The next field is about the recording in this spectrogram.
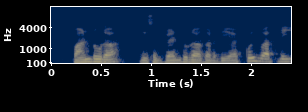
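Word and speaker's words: Bandura: जहाँ बेंडुरा दे रखा है इसे इसका राइट देखा जाए तो इसका शुद्ध उच्चारण होता है बांडुरा बोलते हैं, जैसा कि इंग्लिश में दे रखा है यहाँ पे बेंडुरा कर दिया है, कोई दिक्कत नहीं।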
